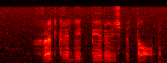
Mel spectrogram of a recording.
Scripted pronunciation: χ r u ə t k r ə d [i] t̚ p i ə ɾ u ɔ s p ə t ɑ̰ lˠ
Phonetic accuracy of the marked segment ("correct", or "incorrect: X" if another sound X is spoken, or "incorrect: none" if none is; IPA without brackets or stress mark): correct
